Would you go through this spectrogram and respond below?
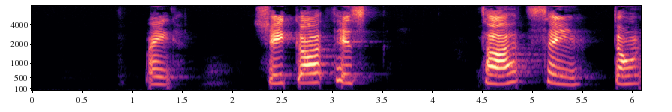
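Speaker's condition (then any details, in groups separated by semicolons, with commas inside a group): Cerebral palsy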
